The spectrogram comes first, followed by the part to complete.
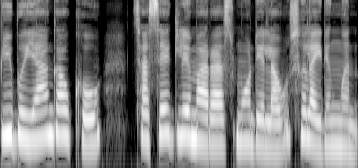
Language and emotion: Bodo, neutral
